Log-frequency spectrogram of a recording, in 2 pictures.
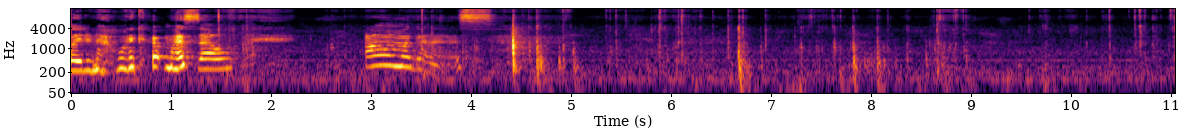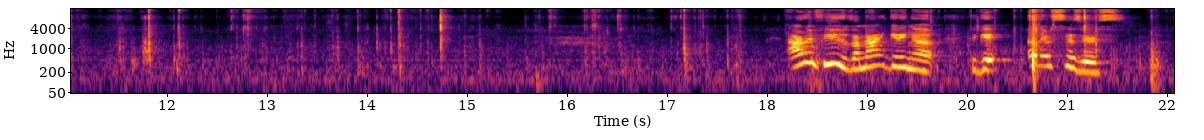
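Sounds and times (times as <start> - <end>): scissors cutting packaging: 9.8 - 18.7.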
